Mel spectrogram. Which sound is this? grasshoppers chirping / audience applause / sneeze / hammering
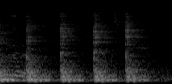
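hammering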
